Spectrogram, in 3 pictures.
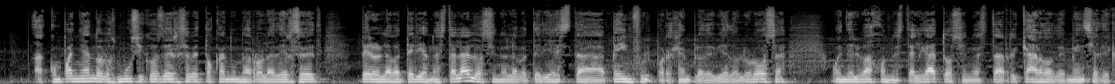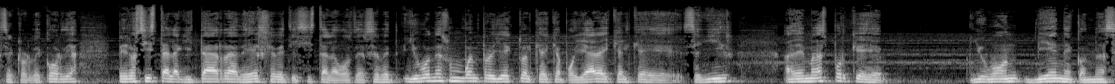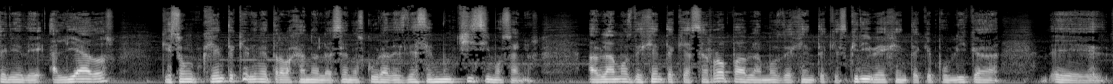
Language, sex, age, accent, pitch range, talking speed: Spanish, male, 40-59, Mexican, 105-125 Hz, 195 wpm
